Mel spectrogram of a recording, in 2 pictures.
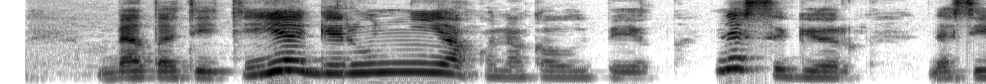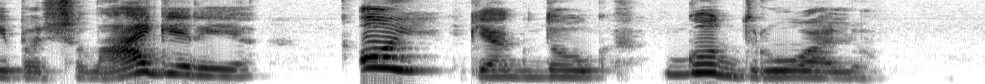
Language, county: Lithuanian, Panevėžys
